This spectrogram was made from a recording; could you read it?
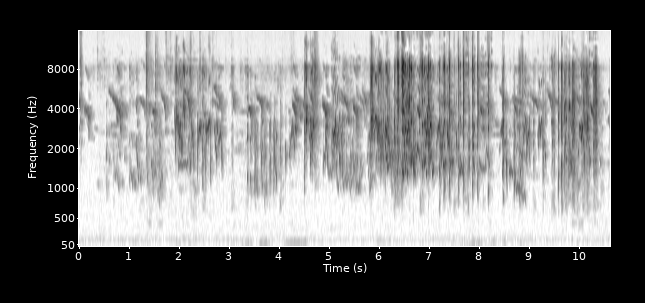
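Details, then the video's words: Harsh chattering from lovebirds fighting budgerigars builds from scattered chirps into dense, continuous, rapid screeching and twittering, growing louder in the middle and staying busy to the end. "Lovebirds fighting with budgies | Dangerous fighting in lovebirds and budgies | bird chirping sound"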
